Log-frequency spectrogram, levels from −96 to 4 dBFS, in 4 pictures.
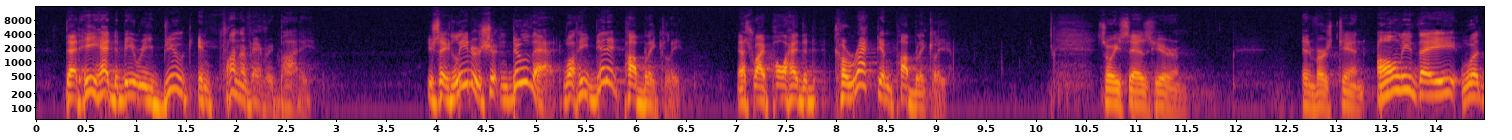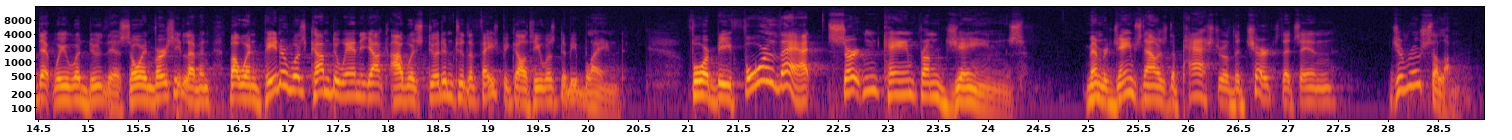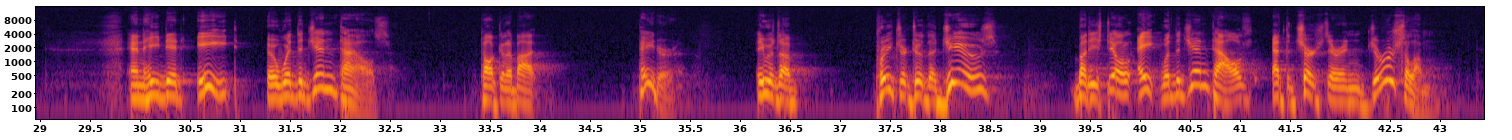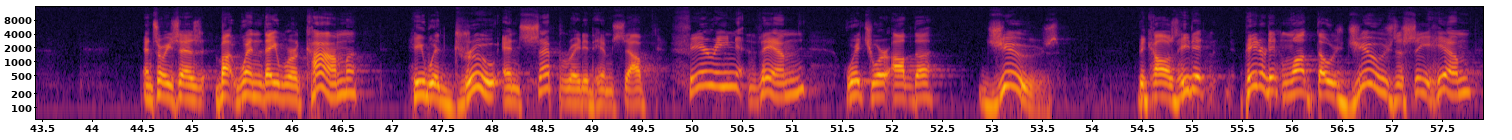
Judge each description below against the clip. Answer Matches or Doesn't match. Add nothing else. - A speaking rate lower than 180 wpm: Matches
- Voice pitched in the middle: Matches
